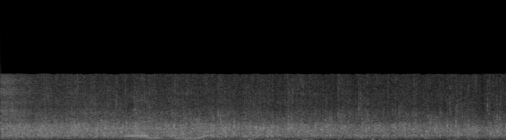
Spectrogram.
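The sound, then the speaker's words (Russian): A church audience applauds during a bilingual sermon, giving steady, even clapping throughout, with a voice briefly rising above it early on. “Давайте мощно аплодисментами поблагодарим Его.”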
